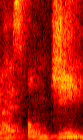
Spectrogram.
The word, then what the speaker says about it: respondi: And the other one, eu respondi, the stress is on G.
